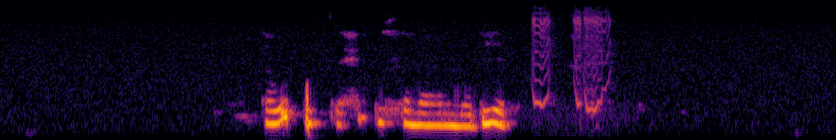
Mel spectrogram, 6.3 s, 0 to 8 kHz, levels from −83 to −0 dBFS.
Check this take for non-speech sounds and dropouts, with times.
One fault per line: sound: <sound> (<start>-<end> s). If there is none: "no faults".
sound: squeak (4.0-4.7 s)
